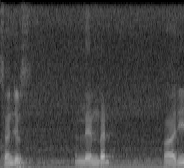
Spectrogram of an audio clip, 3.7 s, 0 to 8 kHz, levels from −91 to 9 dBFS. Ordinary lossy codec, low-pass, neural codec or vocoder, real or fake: none; none; none; real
